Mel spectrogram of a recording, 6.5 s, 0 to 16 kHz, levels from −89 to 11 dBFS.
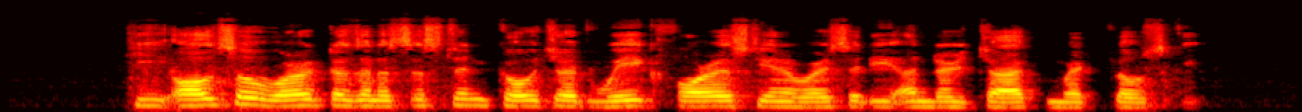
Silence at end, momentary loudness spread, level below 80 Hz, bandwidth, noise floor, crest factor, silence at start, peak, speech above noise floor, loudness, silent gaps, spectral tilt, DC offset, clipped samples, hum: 0.55 s; 10 LU; -64 dBFS; 9.2 kHz; -81 dBFS; 20 dB; 0.65 s; -4 dBFS; 60 dB; -22 LUFS; none; -5 dB/octave; under 0.1%; under 0.1%; none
